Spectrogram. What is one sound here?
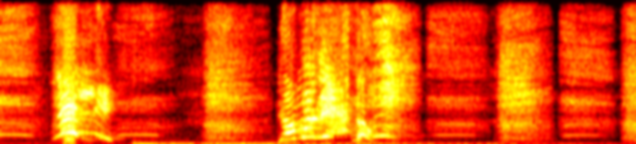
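A young woman shouts in distress close by.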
